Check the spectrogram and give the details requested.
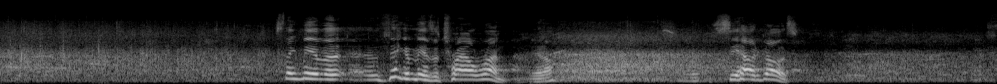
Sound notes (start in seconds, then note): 8.2 laughter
